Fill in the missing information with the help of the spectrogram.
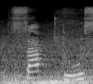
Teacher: dalam kata Sabtu diucapkan sebagai P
